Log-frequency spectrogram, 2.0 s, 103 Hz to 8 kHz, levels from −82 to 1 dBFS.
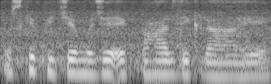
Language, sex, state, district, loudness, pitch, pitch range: Hindi, female, Arunachal Pradesh, Lower Dibang Valley, -16 LUFS, 175 Hz, 160-185 Hz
